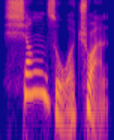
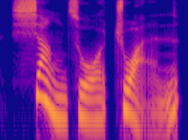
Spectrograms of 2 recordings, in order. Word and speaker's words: 向左转: That would be 向左转. This specific phrase is notoriously difficult for English speakers to pronounce because of those specific consonant sounds. So we're doing 3 slow repetitions. Ready? 向左转. 向左转.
